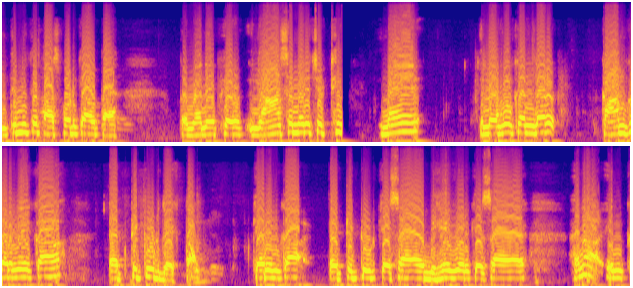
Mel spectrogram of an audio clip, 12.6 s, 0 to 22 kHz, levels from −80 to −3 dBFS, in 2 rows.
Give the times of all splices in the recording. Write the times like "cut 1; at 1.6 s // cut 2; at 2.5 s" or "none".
cut 1; at 3.4 s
